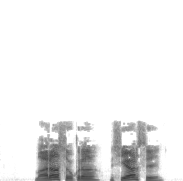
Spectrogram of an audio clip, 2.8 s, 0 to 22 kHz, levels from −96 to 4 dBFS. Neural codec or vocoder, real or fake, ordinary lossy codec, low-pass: codec, 16 kHz, 4 kbps, X-Codec, HuBERT features, trained on balanced general audio; fake; MP3, 32 kbps; 7.2 kHz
